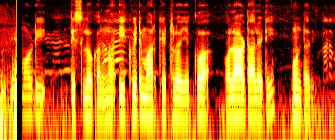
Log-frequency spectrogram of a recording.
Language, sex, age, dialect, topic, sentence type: Telugu, male, 18-24, Telangana, banking, statement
